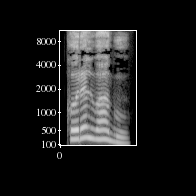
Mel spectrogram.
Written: ಕೊರಲ್ವಾಗು

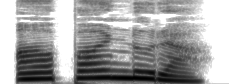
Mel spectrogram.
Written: ಆಪಾಂಡುರ

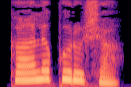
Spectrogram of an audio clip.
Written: ಕಾಲಪುರುಷ

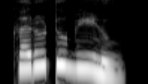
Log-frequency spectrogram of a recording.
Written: ಕರುಟುಬೀಳು

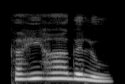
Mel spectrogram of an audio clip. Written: ಕಹಿಹಾಗಲು

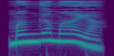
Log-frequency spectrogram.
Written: ಮಂಗಮಾಯ

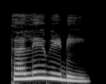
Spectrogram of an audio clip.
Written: ತಲೆವೊಡೆ

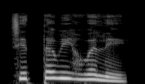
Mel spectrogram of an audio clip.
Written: ಚಿತ್ತವಿಹ್ವಲ

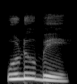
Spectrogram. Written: ಉಡುಬೆ

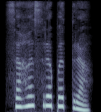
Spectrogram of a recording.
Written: ಸಹಸ್ರಪತ್ರ

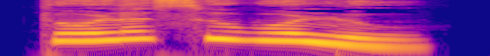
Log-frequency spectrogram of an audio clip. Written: ತೊಳಸುಗೊಳ್ಳು

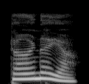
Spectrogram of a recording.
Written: ಠಾಣ್ಯ

